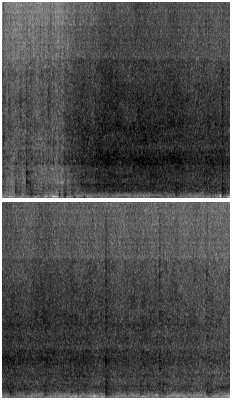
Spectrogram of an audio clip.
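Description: Small onions and chopped tomatoes sauté in a pan for brinjal kara kuzhambu, a steady close sizzle with light stirring scrapes and occasional taps, no voices.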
